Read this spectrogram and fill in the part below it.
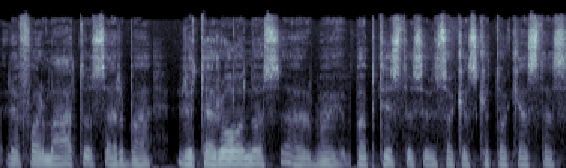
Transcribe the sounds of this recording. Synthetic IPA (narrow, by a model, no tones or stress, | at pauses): ɾʲɛfoːrmɑːt̪ʊsɐrbɐ | lʲʊt̪ʲɛɾoːnʊsɐrbɐb̥ɐpʲt̪ʲɪst̪ʊsɪʋʲɪsoːkʲɛskʲɪt̪oːkʲɛst̪ɐs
